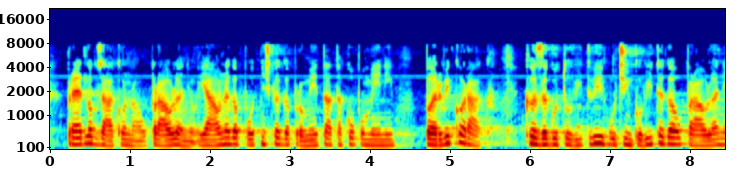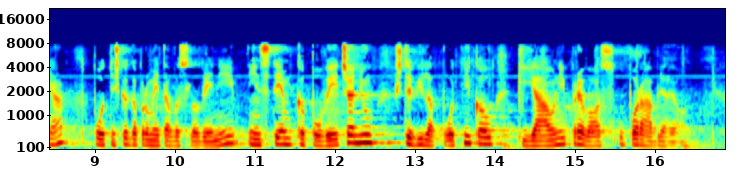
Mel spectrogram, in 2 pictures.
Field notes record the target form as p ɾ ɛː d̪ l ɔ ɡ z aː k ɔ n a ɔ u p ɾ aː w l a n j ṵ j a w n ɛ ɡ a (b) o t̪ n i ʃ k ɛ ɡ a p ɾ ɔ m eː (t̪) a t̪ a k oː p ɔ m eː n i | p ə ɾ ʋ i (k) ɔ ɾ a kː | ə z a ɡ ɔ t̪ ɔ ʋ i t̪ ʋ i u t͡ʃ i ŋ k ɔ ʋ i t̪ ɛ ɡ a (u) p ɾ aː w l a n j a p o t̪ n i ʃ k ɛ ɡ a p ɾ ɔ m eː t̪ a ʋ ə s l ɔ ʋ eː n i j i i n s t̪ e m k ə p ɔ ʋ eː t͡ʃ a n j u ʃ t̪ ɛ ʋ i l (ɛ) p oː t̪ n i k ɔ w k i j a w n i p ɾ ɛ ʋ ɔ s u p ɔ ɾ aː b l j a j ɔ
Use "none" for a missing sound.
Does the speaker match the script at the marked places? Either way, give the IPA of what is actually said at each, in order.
p, t̪, k, u, a

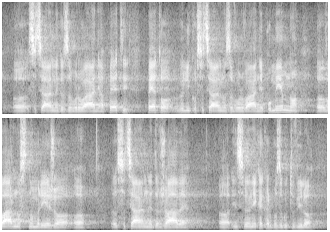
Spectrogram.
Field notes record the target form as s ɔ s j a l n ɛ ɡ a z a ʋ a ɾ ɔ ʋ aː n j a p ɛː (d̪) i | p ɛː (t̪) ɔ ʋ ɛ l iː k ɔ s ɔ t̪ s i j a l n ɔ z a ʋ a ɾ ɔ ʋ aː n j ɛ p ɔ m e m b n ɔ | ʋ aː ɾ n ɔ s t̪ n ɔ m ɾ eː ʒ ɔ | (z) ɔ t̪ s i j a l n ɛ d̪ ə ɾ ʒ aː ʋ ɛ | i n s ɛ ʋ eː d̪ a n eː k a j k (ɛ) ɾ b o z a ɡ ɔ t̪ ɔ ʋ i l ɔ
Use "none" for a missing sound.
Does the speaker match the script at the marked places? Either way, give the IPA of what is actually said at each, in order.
t̪, t̪, s, a

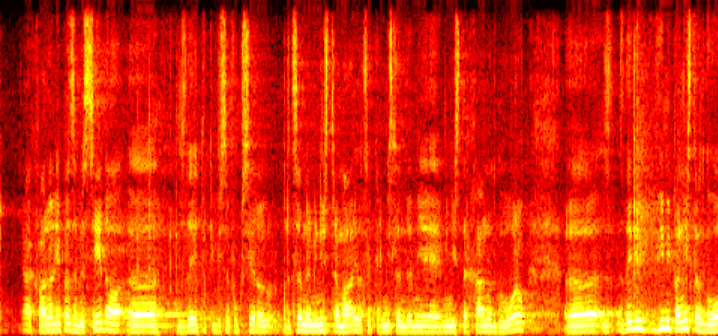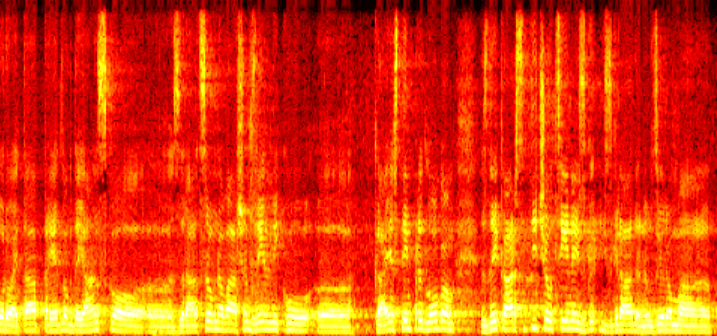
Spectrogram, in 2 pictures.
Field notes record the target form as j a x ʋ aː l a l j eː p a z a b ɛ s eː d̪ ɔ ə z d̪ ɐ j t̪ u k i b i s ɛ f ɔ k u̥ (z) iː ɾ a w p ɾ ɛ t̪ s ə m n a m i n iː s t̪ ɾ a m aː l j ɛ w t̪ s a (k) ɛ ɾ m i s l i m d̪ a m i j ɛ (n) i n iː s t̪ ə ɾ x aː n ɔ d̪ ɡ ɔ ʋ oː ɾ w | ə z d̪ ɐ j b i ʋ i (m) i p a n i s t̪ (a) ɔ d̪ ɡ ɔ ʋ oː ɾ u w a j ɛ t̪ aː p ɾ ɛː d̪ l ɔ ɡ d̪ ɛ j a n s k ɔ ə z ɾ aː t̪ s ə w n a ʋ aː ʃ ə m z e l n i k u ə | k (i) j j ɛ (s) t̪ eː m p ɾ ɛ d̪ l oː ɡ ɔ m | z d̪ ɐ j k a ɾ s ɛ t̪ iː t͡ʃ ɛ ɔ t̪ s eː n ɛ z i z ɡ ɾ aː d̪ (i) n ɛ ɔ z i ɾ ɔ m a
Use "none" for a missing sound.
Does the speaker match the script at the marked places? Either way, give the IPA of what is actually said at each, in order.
s, k, m, m, ɛ, a, s, ɛ

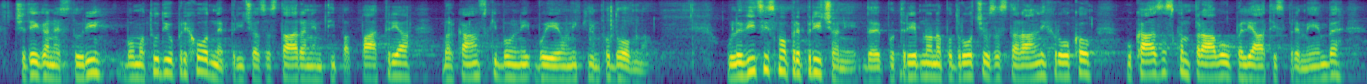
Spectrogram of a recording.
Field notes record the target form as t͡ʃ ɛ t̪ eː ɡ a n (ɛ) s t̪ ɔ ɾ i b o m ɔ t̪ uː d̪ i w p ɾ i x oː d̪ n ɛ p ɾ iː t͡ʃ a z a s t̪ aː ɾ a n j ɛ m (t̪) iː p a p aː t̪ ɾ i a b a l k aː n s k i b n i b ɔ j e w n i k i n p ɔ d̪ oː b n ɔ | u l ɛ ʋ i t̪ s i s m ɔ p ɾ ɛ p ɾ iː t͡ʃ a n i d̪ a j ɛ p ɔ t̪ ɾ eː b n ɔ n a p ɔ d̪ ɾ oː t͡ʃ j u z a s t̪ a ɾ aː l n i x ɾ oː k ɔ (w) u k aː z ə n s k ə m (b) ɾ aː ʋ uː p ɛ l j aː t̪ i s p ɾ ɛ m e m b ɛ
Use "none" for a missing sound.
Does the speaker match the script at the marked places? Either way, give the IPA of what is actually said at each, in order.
ɛ, t̪, w, p

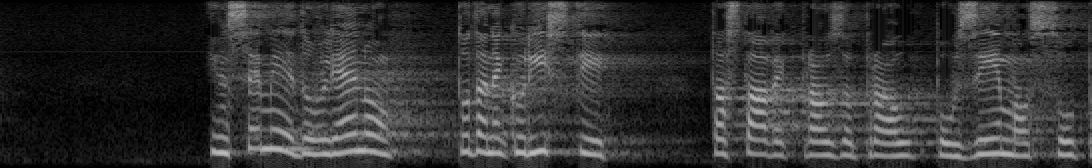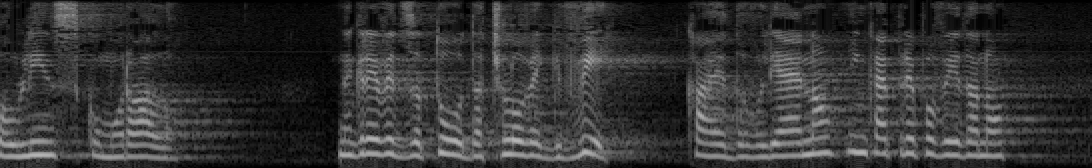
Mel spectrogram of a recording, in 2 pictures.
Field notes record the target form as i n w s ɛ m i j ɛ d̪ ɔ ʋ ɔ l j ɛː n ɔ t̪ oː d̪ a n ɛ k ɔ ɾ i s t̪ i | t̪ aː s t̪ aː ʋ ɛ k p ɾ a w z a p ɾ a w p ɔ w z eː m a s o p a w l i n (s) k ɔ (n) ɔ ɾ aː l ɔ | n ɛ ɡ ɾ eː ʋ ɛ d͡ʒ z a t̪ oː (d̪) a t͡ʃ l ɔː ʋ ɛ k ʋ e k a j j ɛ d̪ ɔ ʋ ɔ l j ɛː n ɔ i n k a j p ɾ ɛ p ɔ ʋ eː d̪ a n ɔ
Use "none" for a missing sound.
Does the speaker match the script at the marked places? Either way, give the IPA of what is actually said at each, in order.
s, m, d̪

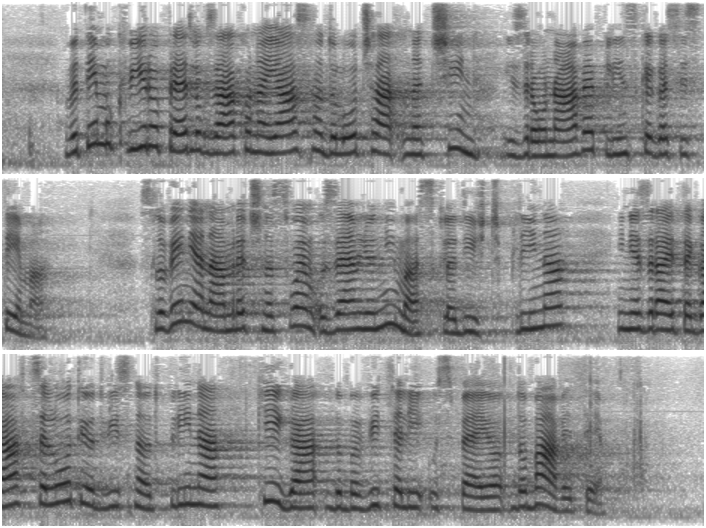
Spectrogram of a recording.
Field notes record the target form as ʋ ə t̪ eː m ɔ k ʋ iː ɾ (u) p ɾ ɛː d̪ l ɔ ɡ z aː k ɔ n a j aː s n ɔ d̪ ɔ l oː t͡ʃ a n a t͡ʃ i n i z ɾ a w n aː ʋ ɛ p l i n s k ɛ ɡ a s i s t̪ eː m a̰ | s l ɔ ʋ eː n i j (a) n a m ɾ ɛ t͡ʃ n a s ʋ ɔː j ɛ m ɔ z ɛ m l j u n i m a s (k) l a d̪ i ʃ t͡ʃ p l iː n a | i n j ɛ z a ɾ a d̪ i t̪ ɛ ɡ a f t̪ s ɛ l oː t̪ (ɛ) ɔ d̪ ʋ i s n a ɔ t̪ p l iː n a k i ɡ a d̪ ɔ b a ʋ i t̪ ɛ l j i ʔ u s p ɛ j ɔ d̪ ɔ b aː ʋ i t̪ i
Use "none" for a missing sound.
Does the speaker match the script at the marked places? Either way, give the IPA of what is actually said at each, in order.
u, a, k, i

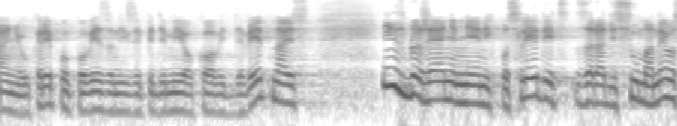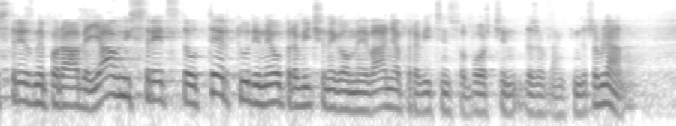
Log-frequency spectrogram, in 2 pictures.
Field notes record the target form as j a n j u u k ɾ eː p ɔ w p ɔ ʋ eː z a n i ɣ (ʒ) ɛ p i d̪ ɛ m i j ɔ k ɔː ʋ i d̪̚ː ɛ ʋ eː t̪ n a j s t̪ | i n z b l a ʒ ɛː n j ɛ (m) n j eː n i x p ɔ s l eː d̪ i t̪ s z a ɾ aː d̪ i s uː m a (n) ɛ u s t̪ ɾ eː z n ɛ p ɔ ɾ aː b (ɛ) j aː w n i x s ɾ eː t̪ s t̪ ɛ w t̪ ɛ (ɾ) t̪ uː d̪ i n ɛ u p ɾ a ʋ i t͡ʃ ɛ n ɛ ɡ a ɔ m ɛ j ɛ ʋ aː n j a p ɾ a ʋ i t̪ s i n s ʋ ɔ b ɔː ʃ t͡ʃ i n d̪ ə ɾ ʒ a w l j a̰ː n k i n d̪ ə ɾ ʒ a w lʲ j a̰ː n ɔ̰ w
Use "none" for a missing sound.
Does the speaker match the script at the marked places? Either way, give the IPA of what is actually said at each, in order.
z, m, n, ɛ, ɾ

